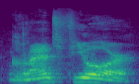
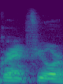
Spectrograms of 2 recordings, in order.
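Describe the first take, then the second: First: The name is said with a French accent. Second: The name is said with a plain English accent. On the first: "I like to say it with like a French accent" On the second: "we just call him Grant Fuhr"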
